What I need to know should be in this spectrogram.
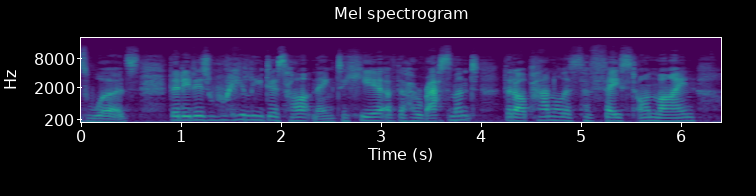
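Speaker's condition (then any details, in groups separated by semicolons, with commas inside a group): No condition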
